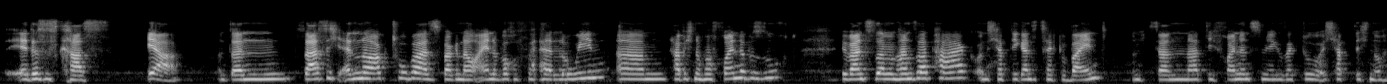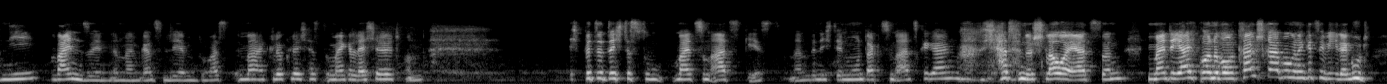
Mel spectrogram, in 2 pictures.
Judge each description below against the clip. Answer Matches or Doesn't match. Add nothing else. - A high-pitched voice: Matches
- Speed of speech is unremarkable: Doesn't match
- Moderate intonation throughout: Matches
